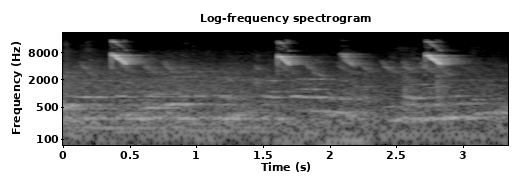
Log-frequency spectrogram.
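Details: In-heat female white-eye calling a male: three sharp, very high chirps sliding downward, evenly spaced about a second apart, over soft low hum.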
